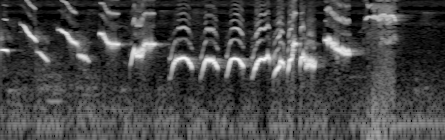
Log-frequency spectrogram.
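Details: White-rumped shama singing in the morning, used to prompt reluctant birds to sing: rapid varied phrases of falling whistles, then a run of repeated arched notes, quick trills, and a harsh burst before silence.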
